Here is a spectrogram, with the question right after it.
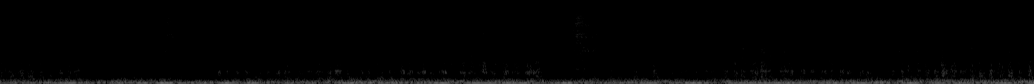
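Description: A light-blue wooden colored pencil, held in the fingers, rubs and scratches across a large, flat, solid sheet of drawing paper in a sketchbook holding a half-colored anime drawing. Short shading strokes make a steady, soft scratching texture over a low rumble, with occasional brighter hiss bursts.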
